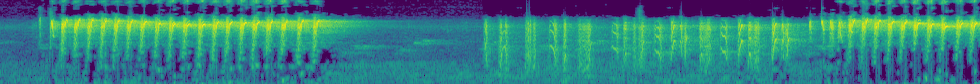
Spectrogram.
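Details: Grey-cheeked bulbul song used to provoke other birds into singing: a rapid high chatter for about three seconds, a short silence, then rougher, buzzier uneven notes leading back into the fast even chatter.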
